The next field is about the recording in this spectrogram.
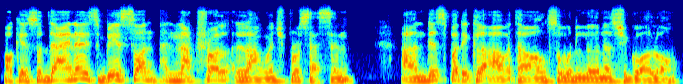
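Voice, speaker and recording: Trini guy presenting on a video call, mid-pitch voice, muffled lo-fi audio, chatty, lots of restarts. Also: fairly quick. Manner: chatty, repeats words when restarting. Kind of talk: conversational forum presentation.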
